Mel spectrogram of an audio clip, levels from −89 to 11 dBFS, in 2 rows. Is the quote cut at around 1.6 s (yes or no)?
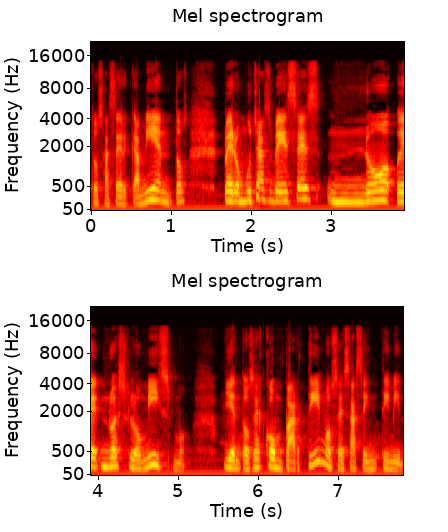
no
